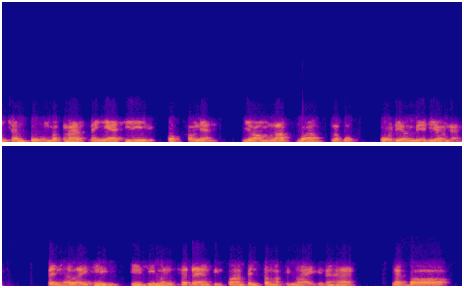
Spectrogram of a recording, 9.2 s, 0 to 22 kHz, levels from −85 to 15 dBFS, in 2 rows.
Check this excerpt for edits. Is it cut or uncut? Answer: uncut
